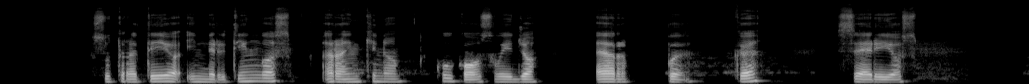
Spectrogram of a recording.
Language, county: Lithuanian, Kaunas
